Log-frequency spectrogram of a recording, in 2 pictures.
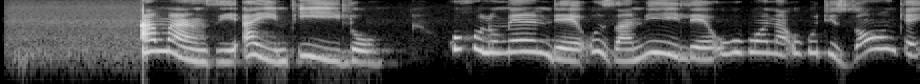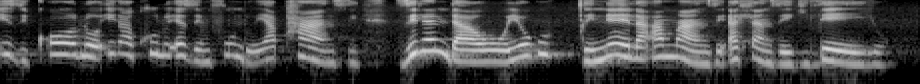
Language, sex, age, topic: North Ndebele, female, 25-35, education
